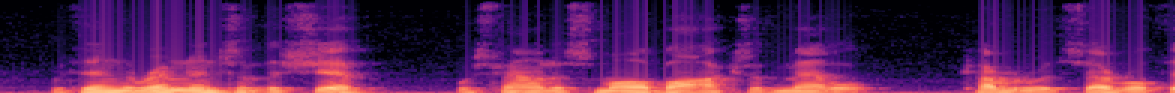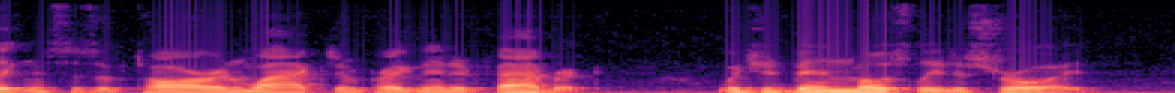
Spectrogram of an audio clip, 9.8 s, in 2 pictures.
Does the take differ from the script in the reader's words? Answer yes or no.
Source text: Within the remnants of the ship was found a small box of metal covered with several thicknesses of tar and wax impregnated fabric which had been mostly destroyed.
no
